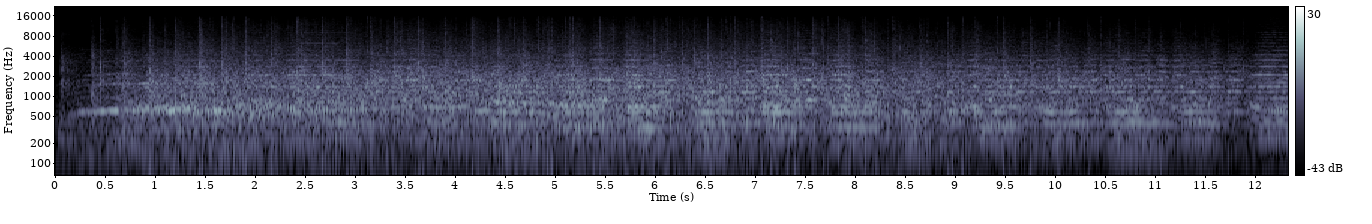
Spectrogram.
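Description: A crowd applauding while a brass ensemble with trombones plays held chords. The clapping breaks out suddenly and thins out near the end, leaving the brass.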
